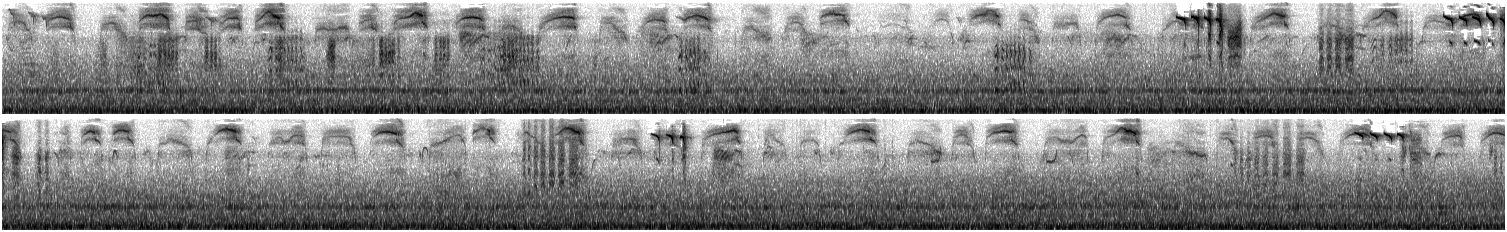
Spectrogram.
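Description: High-pitched bird calls: short notes repeated every second or so, with louder quick series of calls about twelve seconds in, around fifteen seconds, and again near the end.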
